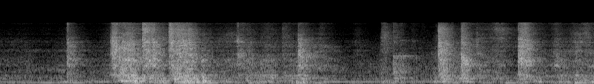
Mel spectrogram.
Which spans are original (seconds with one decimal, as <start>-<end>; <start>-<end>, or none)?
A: 3.7-4.7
